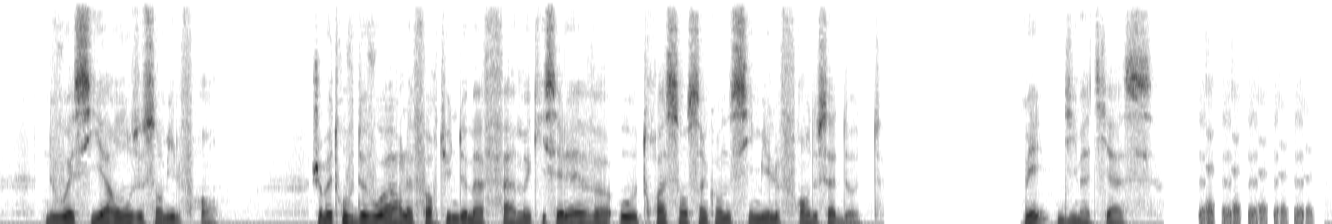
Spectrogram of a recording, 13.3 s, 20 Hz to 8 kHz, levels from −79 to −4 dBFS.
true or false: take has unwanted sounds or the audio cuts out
true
